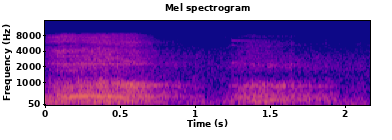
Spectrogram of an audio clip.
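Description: A rock climber's strained breathing while hanging on a hard move: a sudden forceful breath out, about a second long, then a weaker breath near the middle.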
